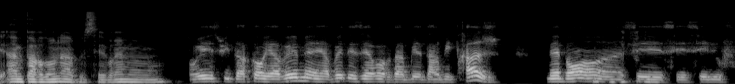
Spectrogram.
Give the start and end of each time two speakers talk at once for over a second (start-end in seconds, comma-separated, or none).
none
